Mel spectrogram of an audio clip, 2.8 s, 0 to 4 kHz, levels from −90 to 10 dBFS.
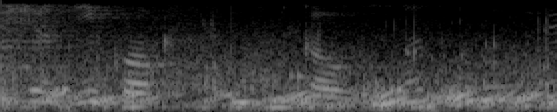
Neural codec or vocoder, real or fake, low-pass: none; real; 3.6 kHz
